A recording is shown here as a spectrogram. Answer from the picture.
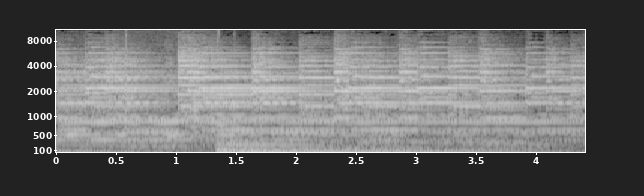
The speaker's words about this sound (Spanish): Pues para seguir escuchando esas campanas de la iglesia de San Andrés,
